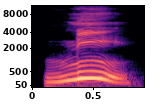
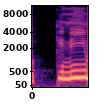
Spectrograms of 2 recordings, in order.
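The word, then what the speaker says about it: knee: एन G hurting his नी देखिए यहां पे के एन डबल ई तो किनी मत पढ़िएगा इसको क्या पढ़ा जाएगा नी पढ़े जाएगा के एन से पहले के है तो के साइलेंट रहेगा ठीक है देखिए यहां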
